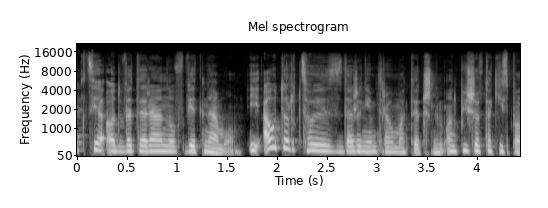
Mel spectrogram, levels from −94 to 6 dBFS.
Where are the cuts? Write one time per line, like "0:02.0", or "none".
0:01.1
0:01.7
0:02.2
